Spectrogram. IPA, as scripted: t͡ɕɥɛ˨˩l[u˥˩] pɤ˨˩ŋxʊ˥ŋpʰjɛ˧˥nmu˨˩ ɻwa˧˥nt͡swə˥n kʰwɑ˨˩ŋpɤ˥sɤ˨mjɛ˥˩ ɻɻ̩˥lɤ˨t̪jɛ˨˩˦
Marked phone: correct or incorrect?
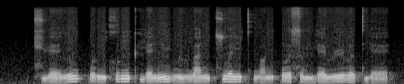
incorrect: u˥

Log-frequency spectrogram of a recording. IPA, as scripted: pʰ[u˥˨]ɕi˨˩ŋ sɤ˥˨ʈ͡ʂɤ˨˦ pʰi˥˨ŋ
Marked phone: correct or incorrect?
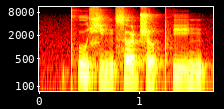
correct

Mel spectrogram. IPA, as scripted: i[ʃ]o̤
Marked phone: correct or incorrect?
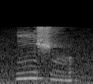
correct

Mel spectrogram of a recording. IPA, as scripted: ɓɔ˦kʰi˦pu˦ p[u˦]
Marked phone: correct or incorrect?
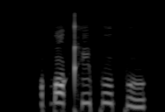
incorrect: u˨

